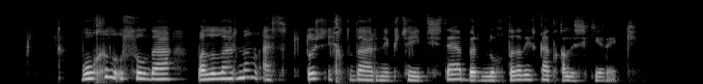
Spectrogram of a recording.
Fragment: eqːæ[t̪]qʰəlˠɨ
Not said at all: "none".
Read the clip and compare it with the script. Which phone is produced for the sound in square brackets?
t̪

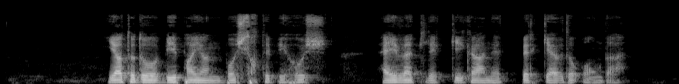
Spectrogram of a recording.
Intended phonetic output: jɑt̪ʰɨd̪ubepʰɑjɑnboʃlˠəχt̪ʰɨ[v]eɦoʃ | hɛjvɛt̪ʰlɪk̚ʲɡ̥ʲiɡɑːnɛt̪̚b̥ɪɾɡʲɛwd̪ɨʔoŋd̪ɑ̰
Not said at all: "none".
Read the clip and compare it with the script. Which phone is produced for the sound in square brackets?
b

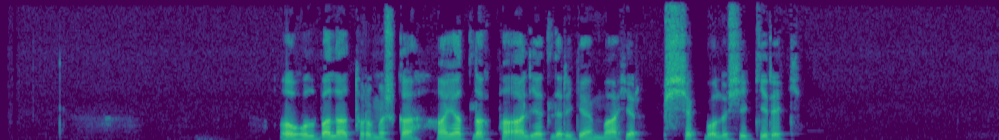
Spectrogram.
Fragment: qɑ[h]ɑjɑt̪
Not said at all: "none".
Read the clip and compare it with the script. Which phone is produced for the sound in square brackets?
h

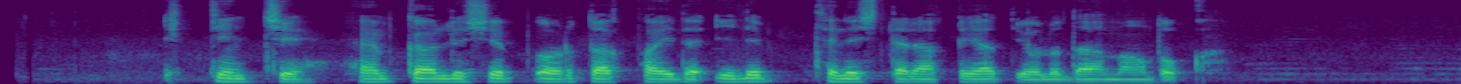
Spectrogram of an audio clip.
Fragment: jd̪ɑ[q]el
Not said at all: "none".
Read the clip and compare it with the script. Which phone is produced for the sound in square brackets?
ʔ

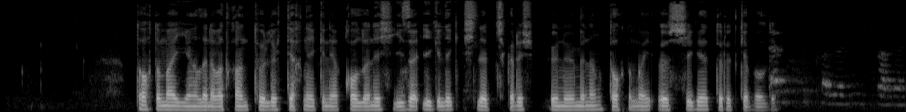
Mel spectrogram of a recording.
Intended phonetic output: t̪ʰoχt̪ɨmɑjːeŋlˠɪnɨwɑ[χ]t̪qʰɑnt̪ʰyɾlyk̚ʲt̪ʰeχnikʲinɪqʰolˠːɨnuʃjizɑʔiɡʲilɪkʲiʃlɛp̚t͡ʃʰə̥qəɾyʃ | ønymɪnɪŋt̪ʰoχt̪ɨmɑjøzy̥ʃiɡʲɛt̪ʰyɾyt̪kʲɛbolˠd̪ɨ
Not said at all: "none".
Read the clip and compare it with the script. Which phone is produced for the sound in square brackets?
none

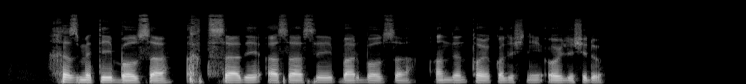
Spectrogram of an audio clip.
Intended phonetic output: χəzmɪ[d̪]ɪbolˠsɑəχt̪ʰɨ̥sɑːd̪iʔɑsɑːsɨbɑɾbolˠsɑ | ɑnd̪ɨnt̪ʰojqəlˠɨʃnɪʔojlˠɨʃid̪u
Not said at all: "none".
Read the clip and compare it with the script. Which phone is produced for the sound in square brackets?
t̪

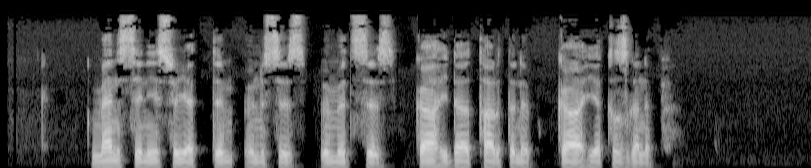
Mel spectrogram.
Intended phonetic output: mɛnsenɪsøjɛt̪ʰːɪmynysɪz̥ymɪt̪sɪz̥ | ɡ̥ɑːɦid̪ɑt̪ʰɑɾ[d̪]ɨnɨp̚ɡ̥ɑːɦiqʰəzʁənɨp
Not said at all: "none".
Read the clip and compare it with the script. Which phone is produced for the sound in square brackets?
t̪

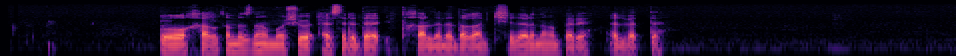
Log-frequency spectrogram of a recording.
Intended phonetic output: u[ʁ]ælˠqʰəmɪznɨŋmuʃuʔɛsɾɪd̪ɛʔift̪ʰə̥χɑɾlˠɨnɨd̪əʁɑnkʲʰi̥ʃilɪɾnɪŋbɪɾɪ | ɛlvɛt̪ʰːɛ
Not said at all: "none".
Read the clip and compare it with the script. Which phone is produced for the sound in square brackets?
χ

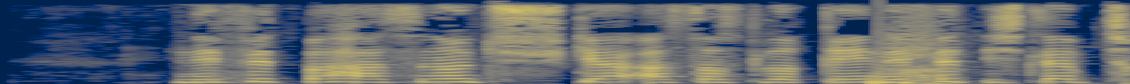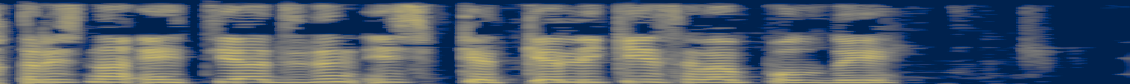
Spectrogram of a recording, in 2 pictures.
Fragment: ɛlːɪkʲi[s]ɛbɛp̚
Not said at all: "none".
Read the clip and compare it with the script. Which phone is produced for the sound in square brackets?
s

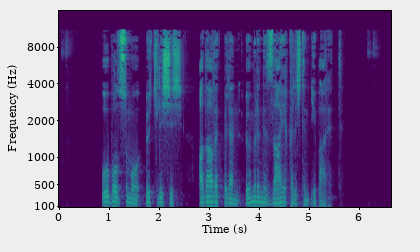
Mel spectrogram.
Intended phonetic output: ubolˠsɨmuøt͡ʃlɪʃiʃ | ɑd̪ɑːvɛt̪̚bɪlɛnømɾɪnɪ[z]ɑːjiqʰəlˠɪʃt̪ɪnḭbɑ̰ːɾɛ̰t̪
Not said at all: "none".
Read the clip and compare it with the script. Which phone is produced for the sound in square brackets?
z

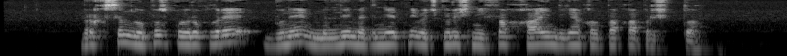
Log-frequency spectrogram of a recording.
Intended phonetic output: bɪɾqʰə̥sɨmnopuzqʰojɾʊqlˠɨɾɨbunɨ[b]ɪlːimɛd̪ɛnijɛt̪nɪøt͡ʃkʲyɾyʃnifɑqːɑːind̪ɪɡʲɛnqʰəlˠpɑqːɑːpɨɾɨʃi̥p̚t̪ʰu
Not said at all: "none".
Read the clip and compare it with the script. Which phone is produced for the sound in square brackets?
m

